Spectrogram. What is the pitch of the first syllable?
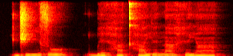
low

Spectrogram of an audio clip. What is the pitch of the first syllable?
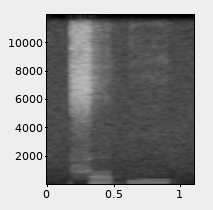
low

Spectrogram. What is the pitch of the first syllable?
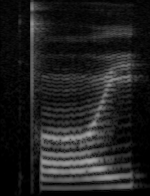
rising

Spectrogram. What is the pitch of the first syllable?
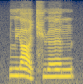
falling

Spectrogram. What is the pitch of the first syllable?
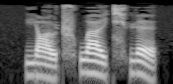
low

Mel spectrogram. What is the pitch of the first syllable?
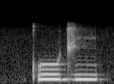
high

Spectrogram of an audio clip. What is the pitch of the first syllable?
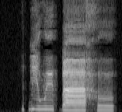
high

